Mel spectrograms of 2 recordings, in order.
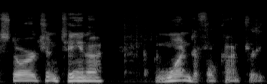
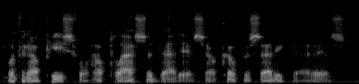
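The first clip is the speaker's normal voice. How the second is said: softer, low, breathy hush of awe; hushed admiration; 9 dB quieter than usual. Real, not acted. Showing viewers the peaceful downtown, hushed admiring tone. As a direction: let the voice sink to a reverent near-whisper. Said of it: "admiring the peaceful town view".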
